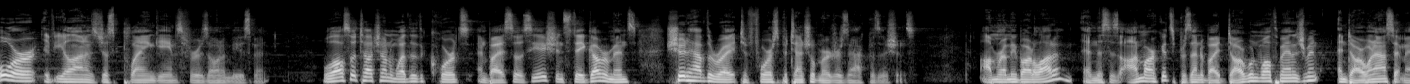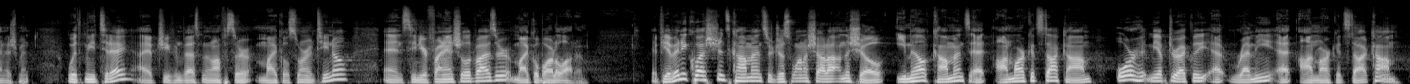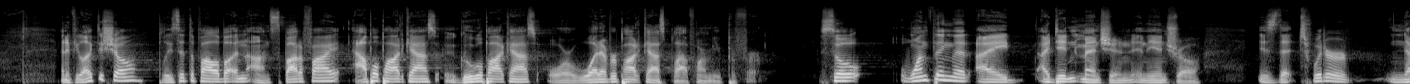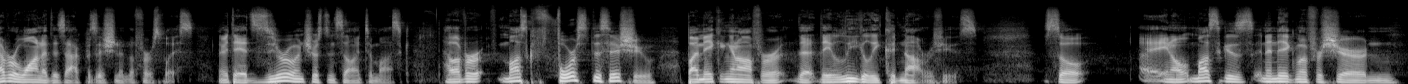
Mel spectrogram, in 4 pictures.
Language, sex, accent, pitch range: English, male, American, 95-145 Hz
